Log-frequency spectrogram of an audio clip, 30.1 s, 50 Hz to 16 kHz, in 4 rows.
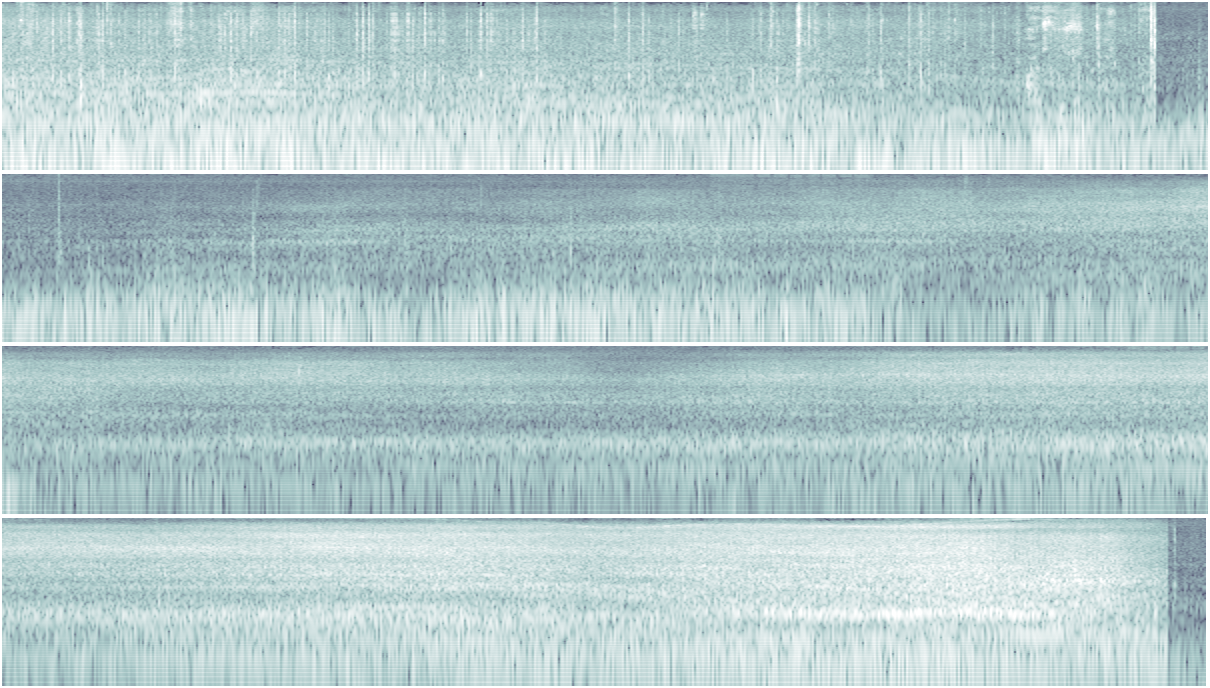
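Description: Engine of an off-road 4x4 climbing a steep, loose dirt slope, loud and close for the first seven seconds. After a sudden cut, a second stretch has an SUV engine labouring up the hill, faint at first and growing steadily louder as it climbs toward the listener.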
